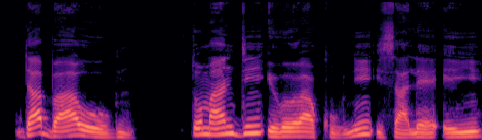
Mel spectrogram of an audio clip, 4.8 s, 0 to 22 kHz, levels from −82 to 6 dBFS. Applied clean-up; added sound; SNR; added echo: neural mask model Resemble Enhance denoiser.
